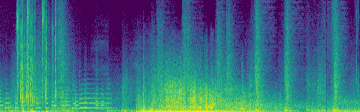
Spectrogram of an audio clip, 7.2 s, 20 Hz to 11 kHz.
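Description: Prussian artillery on a hill fires in Napoleon Total War's 1814 Battle of Gué-à-Tresmes, with sharp cannon booms and crackling musket volleys at first, then a dense, rumbling barrage of blasts rolling on continuously.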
